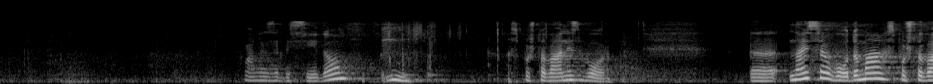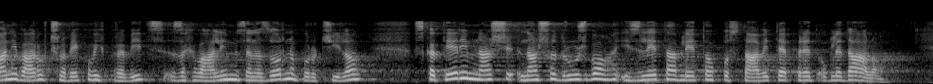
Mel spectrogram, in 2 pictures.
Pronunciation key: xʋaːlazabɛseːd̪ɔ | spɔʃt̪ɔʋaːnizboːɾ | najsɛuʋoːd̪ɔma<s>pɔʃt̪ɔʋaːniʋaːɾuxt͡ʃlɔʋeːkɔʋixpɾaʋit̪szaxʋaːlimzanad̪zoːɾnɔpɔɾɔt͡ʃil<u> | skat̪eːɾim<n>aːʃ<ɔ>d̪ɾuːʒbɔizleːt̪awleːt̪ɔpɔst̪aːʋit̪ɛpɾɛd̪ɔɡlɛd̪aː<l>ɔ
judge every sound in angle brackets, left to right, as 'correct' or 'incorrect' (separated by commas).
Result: correct, incorrect, correct, correct, correct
